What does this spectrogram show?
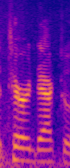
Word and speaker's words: pterodactyl: It's odd cuz a pterodactyl is spelled with a P.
